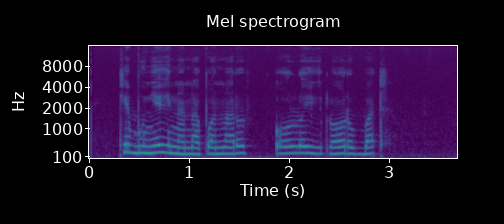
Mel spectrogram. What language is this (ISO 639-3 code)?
mas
